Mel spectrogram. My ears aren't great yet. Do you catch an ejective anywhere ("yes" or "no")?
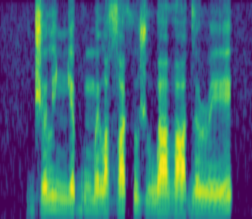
no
